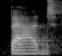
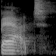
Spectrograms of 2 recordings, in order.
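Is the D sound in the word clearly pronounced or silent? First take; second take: clear; silent. First: The D sound is pronounced clearly and separately. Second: The D sound is silent, ending in j. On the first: "You don't really hear me say badge" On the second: "It just sounds like badge with a j"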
